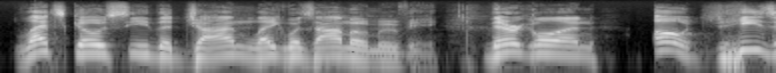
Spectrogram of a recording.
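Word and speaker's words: Leguizamo: I always try and add a extra syllable in there and I always go John Legoamo.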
